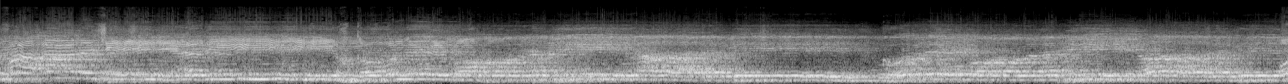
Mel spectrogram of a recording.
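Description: Men singing a Pashto naat (devotional praise song) without instruments, in long drawn-out phrases with a wavering vibrato, the notes held for a few seconds at a time with short breaks between.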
